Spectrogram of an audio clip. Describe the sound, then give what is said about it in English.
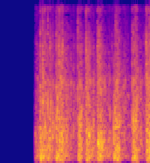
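Gunfire outside an airport where crowds wait under Taliban control: a rapid series of loud, sharp cracks following a moment of silence and continuing without pause. “And of course, you can hear the gunshots, so things are going beautifully right outside the airport.”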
